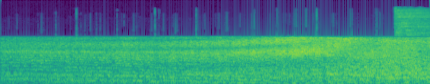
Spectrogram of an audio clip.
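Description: Jet aircraft engine noise, a dense rushing roar that grows steadily louder.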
